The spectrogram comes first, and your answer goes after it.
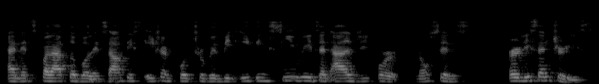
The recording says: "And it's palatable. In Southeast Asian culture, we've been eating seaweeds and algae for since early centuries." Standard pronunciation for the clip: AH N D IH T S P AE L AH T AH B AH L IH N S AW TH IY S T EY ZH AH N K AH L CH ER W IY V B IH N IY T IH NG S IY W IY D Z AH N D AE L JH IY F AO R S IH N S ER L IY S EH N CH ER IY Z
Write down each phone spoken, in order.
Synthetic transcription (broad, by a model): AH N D IH T S P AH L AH T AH B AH L IH N S AW TH IY S T EY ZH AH N K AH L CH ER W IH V B IH N IY T IH NG S IY W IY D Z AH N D AE L JH IY F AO R S IH N S ER L IY S EH N CH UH IY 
